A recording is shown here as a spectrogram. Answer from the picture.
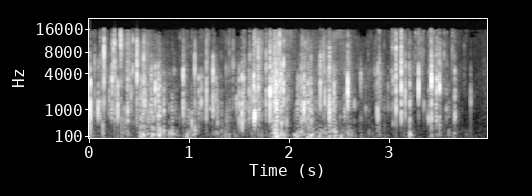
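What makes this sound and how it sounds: A plastic Kinder Schoko-Bons snack bag filled with wrapped chocolates is held in both hands and squeezed and crinkled with the fingers. The result is a dense run of sharp, bright crackling and crunching plastic crinkles with very little low end, each snap dying away almost instantly.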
